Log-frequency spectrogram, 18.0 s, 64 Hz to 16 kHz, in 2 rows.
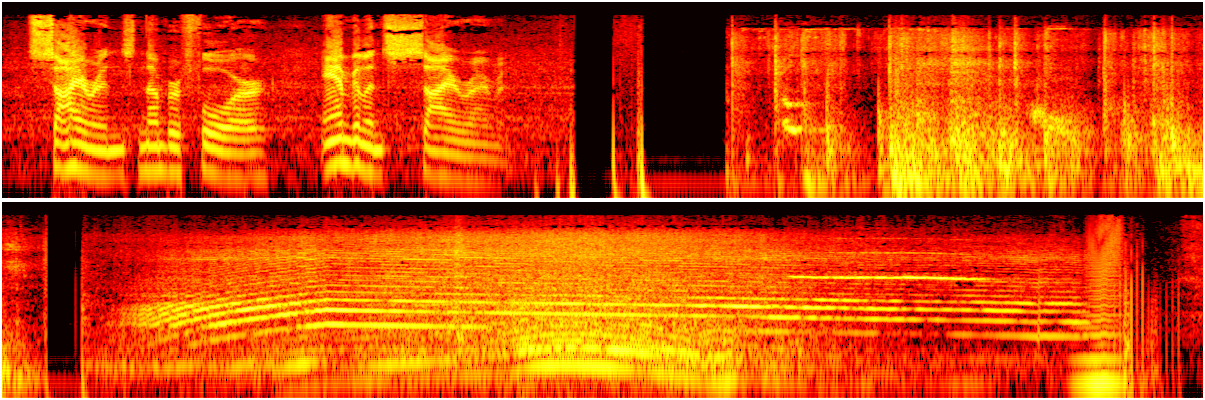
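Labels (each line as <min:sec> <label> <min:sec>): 0:00.0 A man is making an announcement. 0:04.9
0:05.4 Foot stomping and sounds of physical activity indoors. 0:09.5
0:09.6 A siren gradually increases in volume. 0:18.0
0:11.3 An engine is running in the distance. 0:15.5
0:15.6 Creaking sound diminishing. 0:17.6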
